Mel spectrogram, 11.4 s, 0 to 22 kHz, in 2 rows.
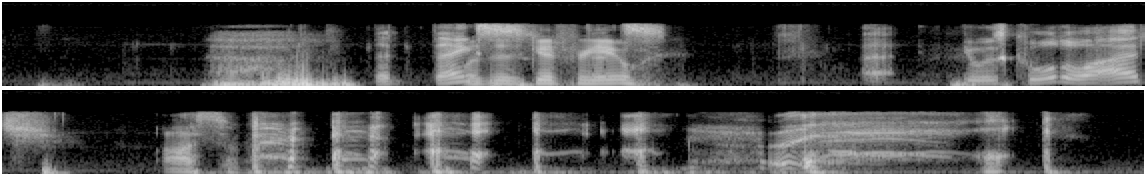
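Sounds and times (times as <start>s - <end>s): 
strained wheezing: 1.0s - 1.8s, 7.0s - 11.0s
speech: 1.9s - 3.4s, 4.8s - 7.3s
person coughing after freeze-dried space ice cream went down the wrong way: 6.9s - 11.1s
throat clearing: 7.0s - 11.1s.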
